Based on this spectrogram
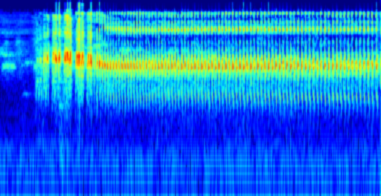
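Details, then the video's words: White-necked babbler, a tutor bird in Indonesia, singing actively: several loud sharp notes break into a long, rapid, evenly pulsed buzzy trill held for over three seconds. "BURUNG MASTERAN GACOR SEPERTI INI.JENIS TEPUS LEHER PUTIH"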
